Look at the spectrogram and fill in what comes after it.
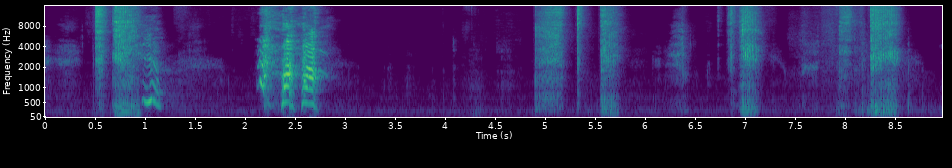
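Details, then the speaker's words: A child (a sister) with an itchy nose who has been sneezing all morning gives a rapid run of about five sneezes, several with a voiced, squeaky, scream-like quality. "She's been doing this all morning. I have sneezes. Yeah. That one was just weird. Are you screaming or sneezing? Sneezing."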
